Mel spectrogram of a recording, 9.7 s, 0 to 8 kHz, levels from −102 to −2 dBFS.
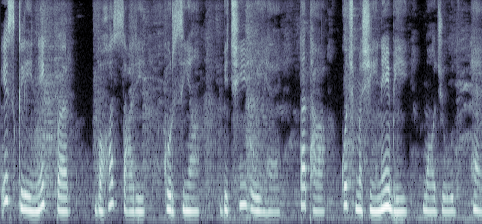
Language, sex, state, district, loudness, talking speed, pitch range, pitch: Hindi, female, Madhya Pradesh, Katni, -15 LUFS, 95 wpm, 175-210 Hz, 185 Hz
